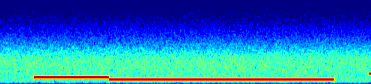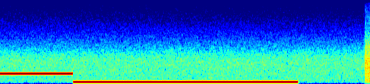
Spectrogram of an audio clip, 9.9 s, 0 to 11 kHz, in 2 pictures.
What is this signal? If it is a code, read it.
Two-tone page, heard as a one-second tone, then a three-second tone, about 930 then 630 Hz, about 1400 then 310 Hz, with a squelch burst at the end.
